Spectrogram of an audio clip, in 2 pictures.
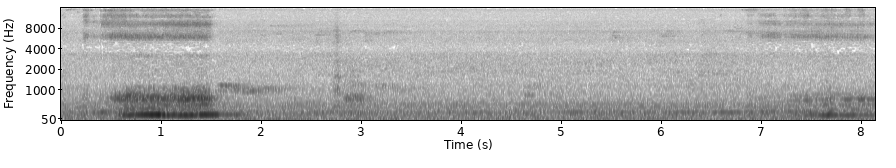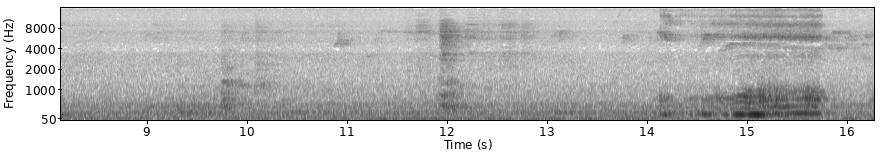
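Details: Sleeping dog snoring: three low rumbling snores with a hissy edge, about seven seconds apart.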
